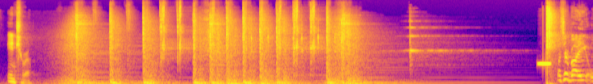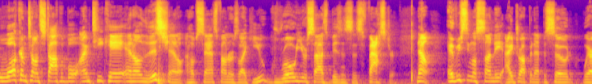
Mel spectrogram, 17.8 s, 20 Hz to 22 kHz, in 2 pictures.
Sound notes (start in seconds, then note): 1.1 upbeat music; 8.2 snaps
